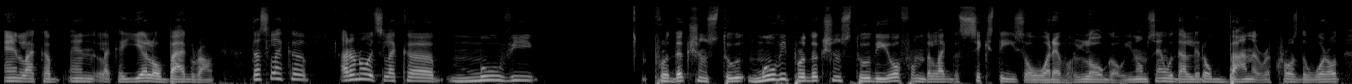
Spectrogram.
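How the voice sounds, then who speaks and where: A man's voice: medium pitch, moderate pace, dry recording, studio quality. Profane, rambling young man. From Bulgaria. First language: Bulgarian. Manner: profane, rambling, animated, constant "you know what I'm saying". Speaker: podcast host. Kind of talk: casual storytelling monologue.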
